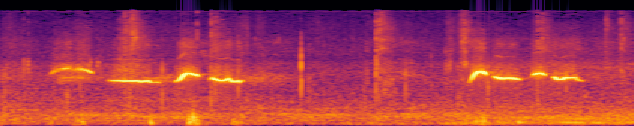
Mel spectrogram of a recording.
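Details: Household parrots whistle short tonal notes, a bending note then two level ones, repeated as a second burst of quick twittering whistles; faint clicks and room noise behind.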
